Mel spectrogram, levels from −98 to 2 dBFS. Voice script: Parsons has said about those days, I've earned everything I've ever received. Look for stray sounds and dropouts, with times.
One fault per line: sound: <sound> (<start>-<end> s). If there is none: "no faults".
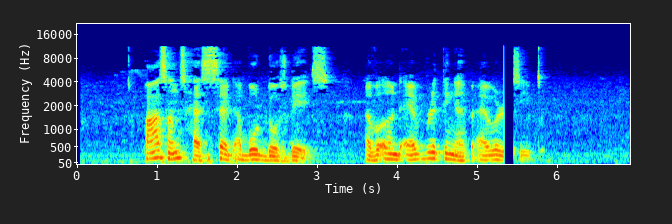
sound: dropout (5.3-5.5 s)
